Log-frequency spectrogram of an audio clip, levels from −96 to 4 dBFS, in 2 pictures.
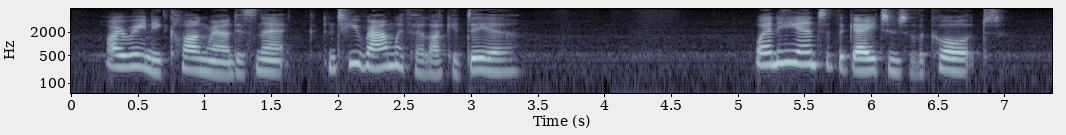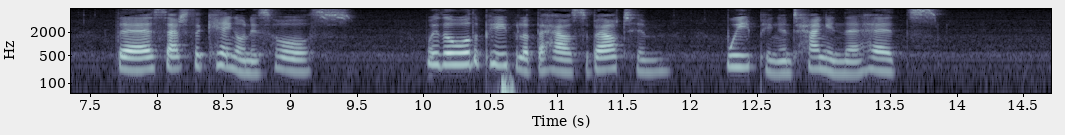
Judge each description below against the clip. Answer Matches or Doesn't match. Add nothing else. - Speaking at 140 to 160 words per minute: Doesn't match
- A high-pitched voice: Matches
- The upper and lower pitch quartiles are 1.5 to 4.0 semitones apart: Doesn't match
